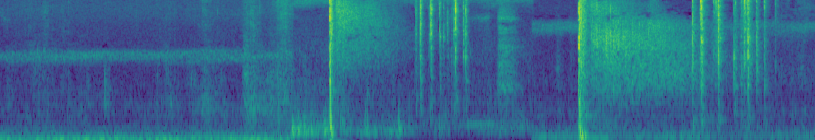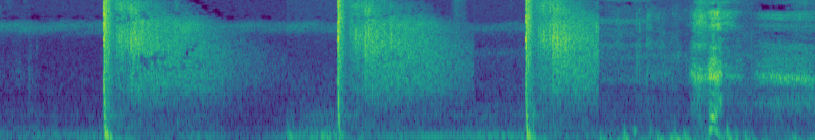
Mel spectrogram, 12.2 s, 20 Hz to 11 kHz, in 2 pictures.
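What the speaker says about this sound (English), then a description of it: "let's take 5 shots at 200 yards and hope for the best" Rimfire rifle fired at targets 200 yards out on an outdoor range, five sharp, loud cracks spaced a few seconds apart, each with a brief echo, over low background noise and no talk.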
